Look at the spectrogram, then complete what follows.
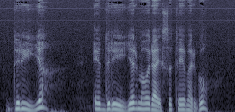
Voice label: "dryje", Numedalsmål; Verb

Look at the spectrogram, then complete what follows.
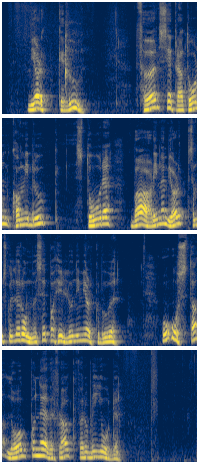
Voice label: mjoLkebu, Numedalsmål

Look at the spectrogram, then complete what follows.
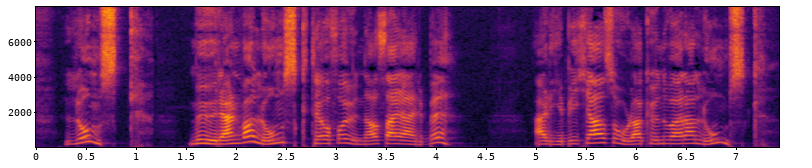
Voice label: lomsk, Numedalsmål

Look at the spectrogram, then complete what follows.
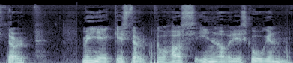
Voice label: støLp, Numedalsmål

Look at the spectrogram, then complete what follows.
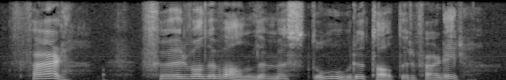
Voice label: fæL, Numedalsmål

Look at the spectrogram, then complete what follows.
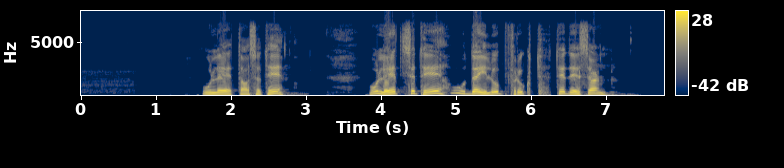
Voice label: o leta se te, Numedalsmål; Ho let se te o dele upp frukt te desser'n.; Uttrykk; by seg til t.d. å hjelpa

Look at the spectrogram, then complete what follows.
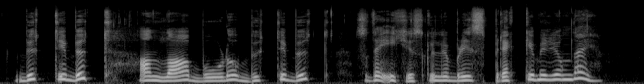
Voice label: "butt i butt", Numedalsmål

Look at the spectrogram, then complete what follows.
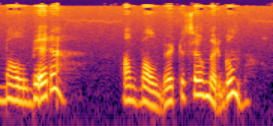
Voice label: "balbere", Numedalsmål; Verb

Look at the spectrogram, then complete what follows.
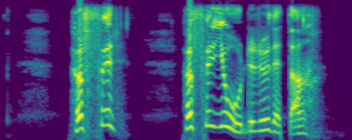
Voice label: "høffør", Numedalsmål; Høffør jorde du dætta?

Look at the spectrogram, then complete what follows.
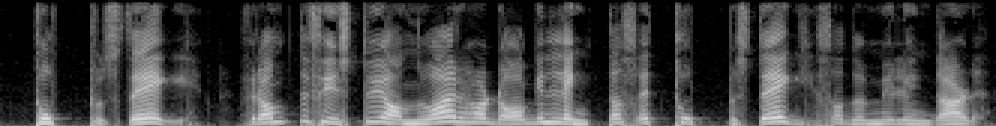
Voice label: tåppesteg, Numedalsmål

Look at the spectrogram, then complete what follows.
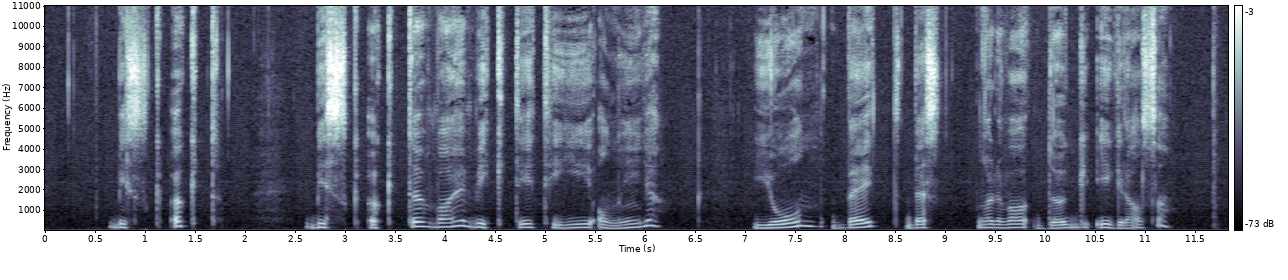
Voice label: "biskøkt", Numedalsmål; Biskøkte va ei viktig økt ånningstie. Jå`n beit best når dæ va døgg i grase.

